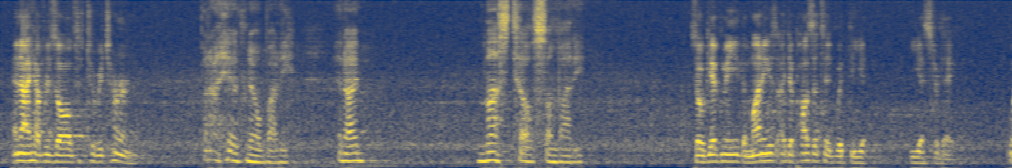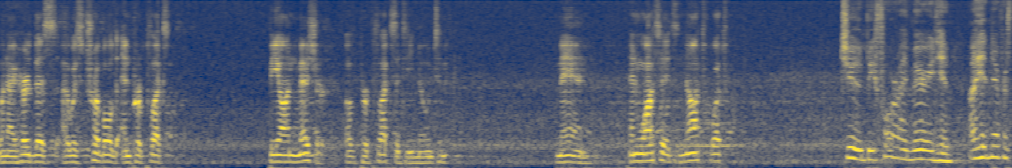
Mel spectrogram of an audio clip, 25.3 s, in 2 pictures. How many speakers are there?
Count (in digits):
2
